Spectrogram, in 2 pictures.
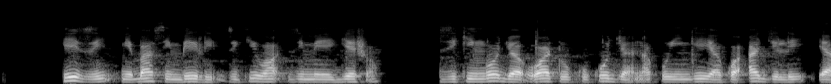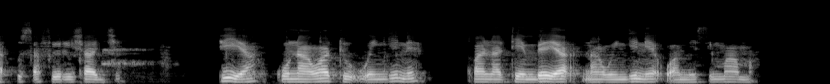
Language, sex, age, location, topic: Swahili, male, 25-35, Nairobi, government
